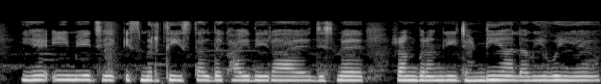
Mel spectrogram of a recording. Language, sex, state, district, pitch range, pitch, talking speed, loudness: Hindi, female, Bihar, Sitamarhi, 190-200 Hz, 195 Hz, 140 wpm, -15 LUFS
